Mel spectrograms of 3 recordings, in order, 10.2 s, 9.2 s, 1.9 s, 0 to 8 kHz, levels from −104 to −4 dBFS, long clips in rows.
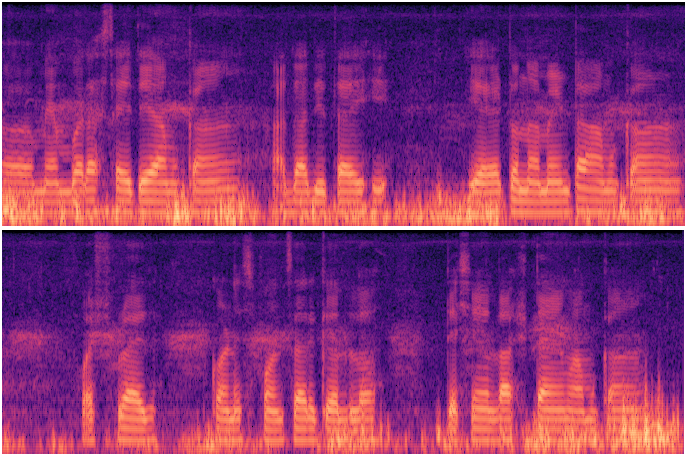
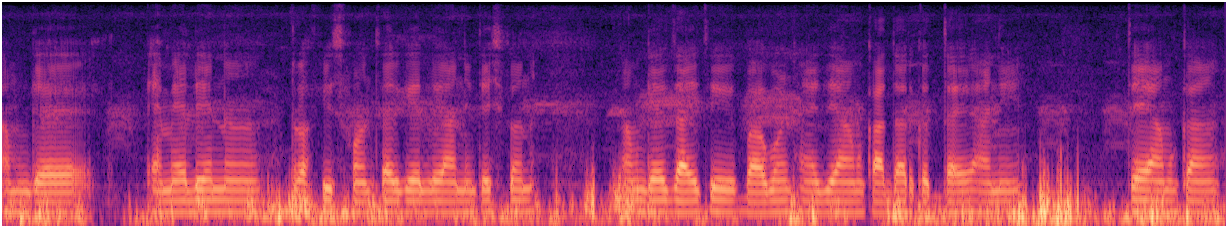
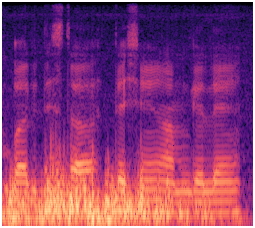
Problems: none marked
